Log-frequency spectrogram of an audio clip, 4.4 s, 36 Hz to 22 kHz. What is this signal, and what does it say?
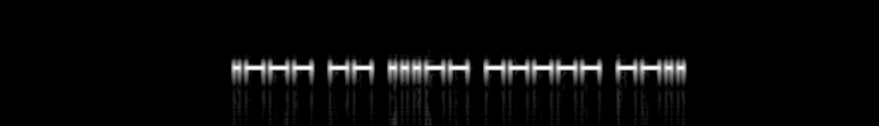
Morse code, heard as a keyed tone, about 43 wpm, 690 Hz. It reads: JM30Z
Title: Code Groups - 5 Letter:Numbers - 40wpm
